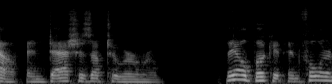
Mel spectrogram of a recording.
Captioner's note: none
